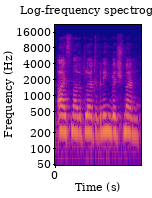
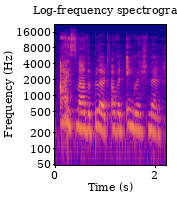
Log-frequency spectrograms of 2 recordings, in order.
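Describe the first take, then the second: First: Giant voice, a bit louder; storybook giant with changed timbre; giant threat. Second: Louder giant voice; louder storybook giant; giant threat. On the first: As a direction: menace like a giant. Giant chant again. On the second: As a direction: menace like a giant sniffing. Giant sniffing for Jack. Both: Acted.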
